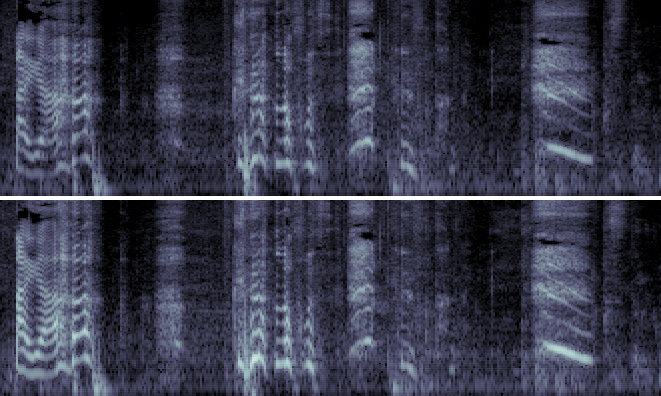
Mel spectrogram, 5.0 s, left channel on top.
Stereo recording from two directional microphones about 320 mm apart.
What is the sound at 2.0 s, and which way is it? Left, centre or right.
A woman's voice, centre.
